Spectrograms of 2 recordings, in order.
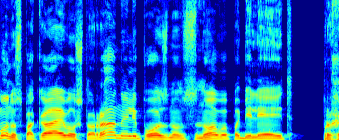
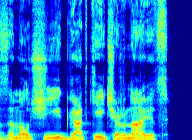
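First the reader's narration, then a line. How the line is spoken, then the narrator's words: Hissed. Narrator (Russian): Поэт шипел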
